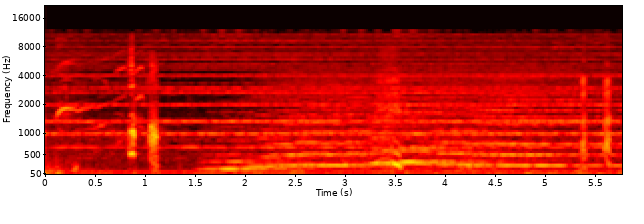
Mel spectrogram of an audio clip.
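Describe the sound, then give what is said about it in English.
A one-chord music riff: a single droning chord holds steady throughout, with a few sharp percussive hits near the start and end and a brief swell in the middle. No one speaks over it. “So it's like one fucking chord. They stole the riff basically.”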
